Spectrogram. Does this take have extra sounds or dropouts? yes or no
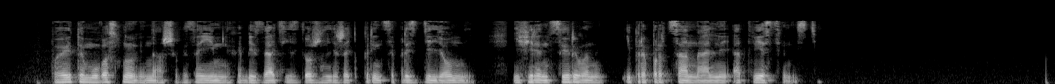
no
